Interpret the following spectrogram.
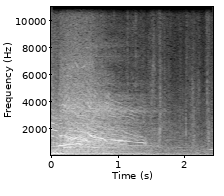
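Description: Yosakoi dancers shouting together, a long group yell that falls in pitch and dies away after about a second and a half.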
